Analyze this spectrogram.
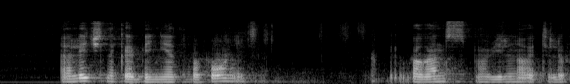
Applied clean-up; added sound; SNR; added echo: neural separator model SepFormer DNS4.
